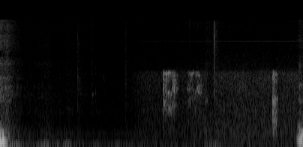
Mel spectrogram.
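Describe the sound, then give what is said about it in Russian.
A phone line opens with a faint, narrow hiss, followed by a few soft clicks and crackles as the call connects. Brief bits of voice sit at the very start and end. “Еще один звонок.”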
